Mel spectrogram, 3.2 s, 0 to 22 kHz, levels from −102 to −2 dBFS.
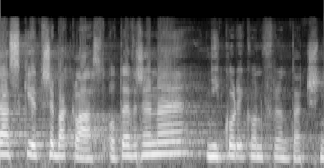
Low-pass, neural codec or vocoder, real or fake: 14.4 kHz; vocoder, 44.1 kHz, 128 mel bands every 512 samples, BigVGAN v2; fake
